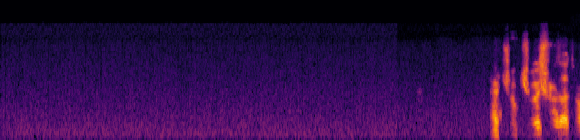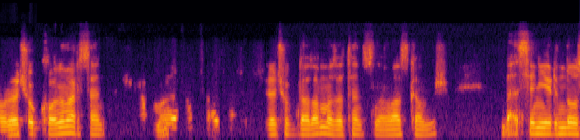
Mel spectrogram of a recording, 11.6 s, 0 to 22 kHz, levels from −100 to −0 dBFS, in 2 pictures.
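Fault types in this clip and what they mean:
speech suppressed in double talk: the speech dips sharply, around 25 to 35 dB deep, from 4.88 to 6.07 s, 7.01 to 7.41 s and 8.14 to 8.49 s, likely an echo canceller muting both talkers.
other side's voice leaking through: a second voice, roughly as loud as the main speech, intrudes from 7.44 to 8.15 s, likely loudspeaker echo the canceller failed to remove.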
